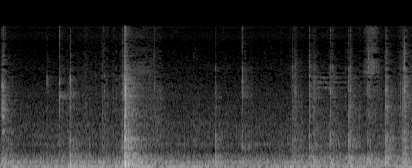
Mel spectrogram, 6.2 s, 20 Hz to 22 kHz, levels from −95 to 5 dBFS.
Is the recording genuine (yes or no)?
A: yes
